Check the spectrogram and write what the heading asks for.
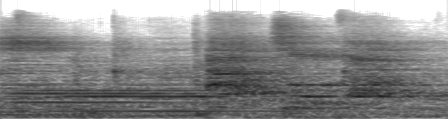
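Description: Live worship music: a man singing lead into a microphone over instrumental accompaniment, with long held notes.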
